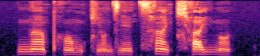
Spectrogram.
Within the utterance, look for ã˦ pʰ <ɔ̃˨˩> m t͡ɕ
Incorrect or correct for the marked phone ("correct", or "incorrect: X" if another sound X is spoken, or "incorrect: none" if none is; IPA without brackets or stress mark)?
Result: incorrect: ɔ̃˧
